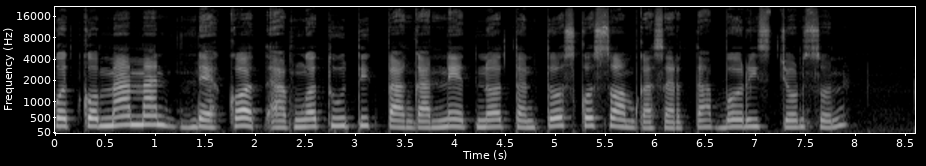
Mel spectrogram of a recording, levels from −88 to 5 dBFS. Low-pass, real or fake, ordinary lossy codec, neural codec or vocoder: none; real; none; none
